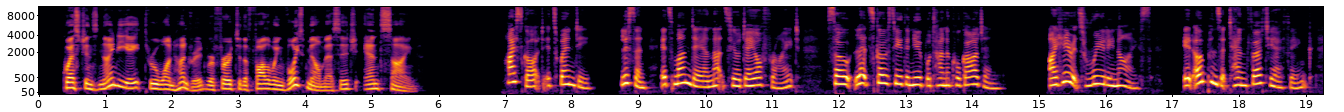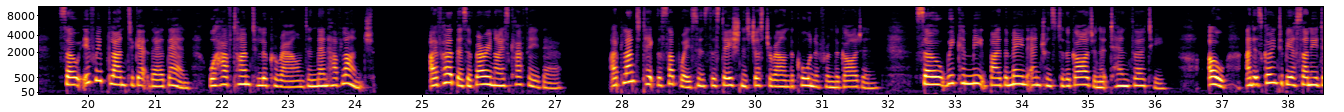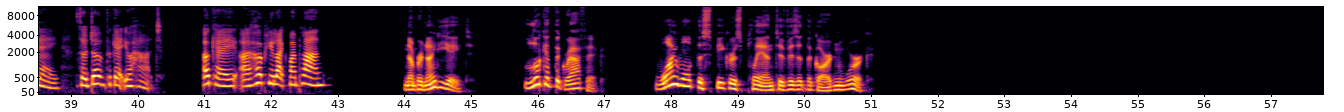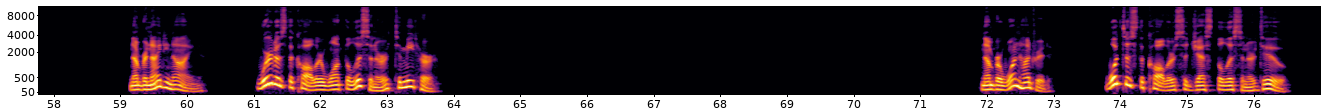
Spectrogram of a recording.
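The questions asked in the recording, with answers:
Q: Where does the caller want the listener to meet her?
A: By the main entrance to the garden

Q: What does the caller suggest the listener do?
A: Bring a hat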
